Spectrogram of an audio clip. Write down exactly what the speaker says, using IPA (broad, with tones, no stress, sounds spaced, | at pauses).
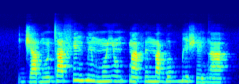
d͡ʒ a˧ b ũ˧ t a˦ s ĩ˦ ɡ͡b ĩ˦˨ m ũ˧ j ũ˧ k͡p ã˧ f ĩ˧ m a˧ ɡ͡b o˦ ɡ͡b i˦˨ ʃ ĩ˨˦ d ã˧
